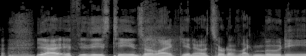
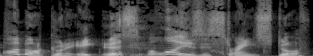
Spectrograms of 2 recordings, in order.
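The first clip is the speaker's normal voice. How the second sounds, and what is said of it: Put-on British accent. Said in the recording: “he did it in a British accent, so it probably sounded very nice ... is he a chimney sweep?”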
